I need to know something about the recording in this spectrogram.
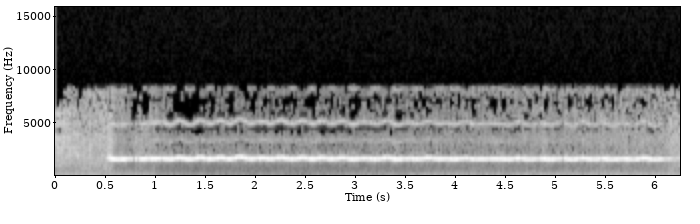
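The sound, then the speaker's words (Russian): A single long, steady human lip whistle held on one pitch for about six seconds, clear and gradually shaped in volume like a singer's sustained note, with only a slight wavering and no talking. “Вот так, постепенно филируя.”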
